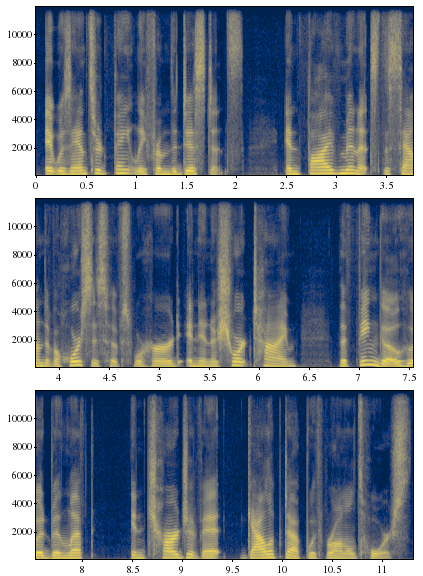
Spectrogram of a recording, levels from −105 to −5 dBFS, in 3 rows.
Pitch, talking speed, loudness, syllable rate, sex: 190 Hz, 200 wpm, -19 LUFS, 5.4 syllables/s, female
